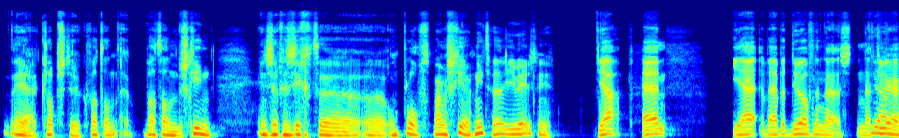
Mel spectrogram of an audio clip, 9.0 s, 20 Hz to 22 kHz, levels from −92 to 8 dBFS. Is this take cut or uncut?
cut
